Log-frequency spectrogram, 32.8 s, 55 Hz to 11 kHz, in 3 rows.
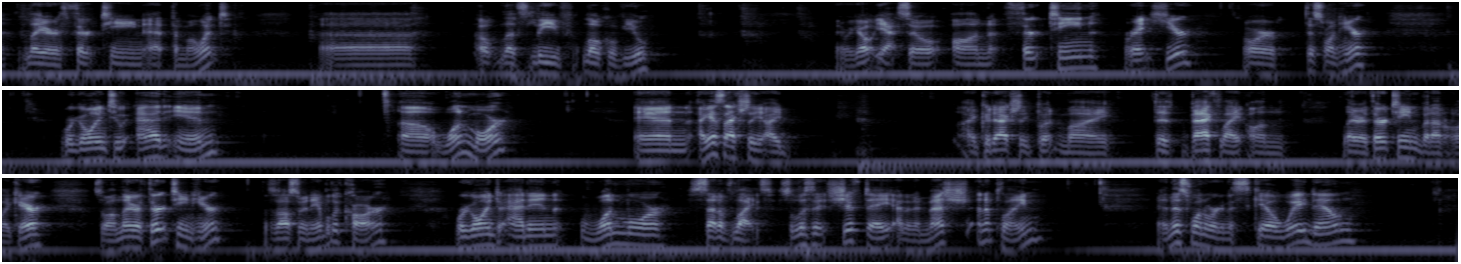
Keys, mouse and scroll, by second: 0.1-1.2 scroll down 18, 1.3 scroll up 3, 1.9 scroll down 1, 2.0-3.3 scroll up 21, 3.4-3.7 scroll down 7, 4.3 KP_Divide, 5.6 KP_Divide, 5.6-6.5 scroll down 18, 7.3 click, 7.3 scroll down 1, 9.5 click, 10.1-10.5 scroll down 9, 10.5 shift+middle click, 11.1 KP_7, 12.4 KP_7, 18.1 click, 19.4 click, 20.2 scroll down 6, 20.8 shift+middle click, 22.9 click, 25.0 shift+click, 25.9-26.4 scroll up 5, 26.4 a, 27.0 shift+c, 27.2 shift+middle click, 28.1 shift+a, 31.7 s.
